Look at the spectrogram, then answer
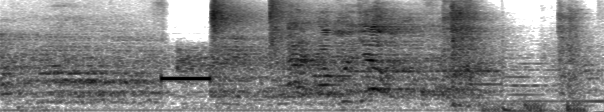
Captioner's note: beep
